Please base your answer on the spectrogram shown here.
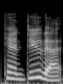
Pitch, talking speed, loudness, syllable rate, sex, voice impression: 255 Hz, 285 wpm, -14 LUFS, 4.7 syllables/s, female, very feminine, young, very thin, tensed, slightly powerful, bright, slightly soft, clear, fluent, cute, intellectual, very refreshing, very sincere, slightly calm, friendly, very reassuring, unique, very elegant, very wild, lively, kind, modest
